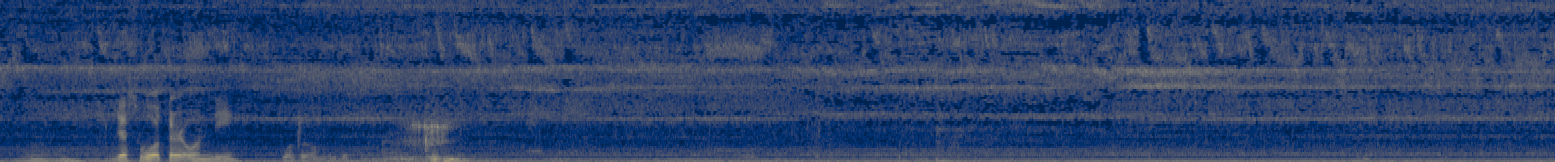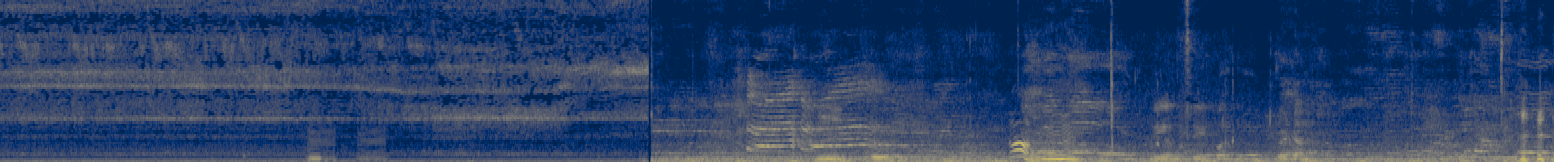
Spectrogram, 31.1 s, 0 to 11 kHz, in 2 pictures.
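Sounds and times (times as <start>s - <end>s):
nebulizer motor hum with hiss: 0.0s - 22.2s.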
